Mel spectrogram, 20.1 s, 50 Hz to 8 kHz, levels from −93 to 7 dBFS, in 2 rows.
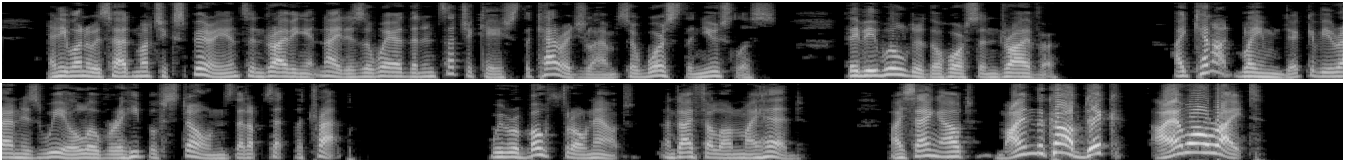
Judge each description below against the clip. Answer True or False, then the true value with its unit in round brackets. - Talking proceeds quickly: True (210 wpm)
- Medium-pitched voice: True (155 Hz)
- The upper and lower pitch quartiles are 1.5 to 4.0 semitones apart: False (4.6 semitones)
